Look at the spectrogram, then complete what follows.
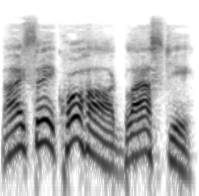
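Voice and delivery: put-on brash old skipper, loud and blunt; gruff old captain. Peleg asking Queequeg how he signs, loud and blunt. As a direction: bark at the recruit like a salty captain.

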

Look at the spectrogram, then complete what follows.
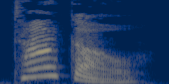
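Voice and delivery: high, loud little outburst; shriek. A narrator's reading. Little girl protests the gum, shrieking. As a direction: pipe it up sharply as the youngest child. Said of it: "Sunny shrieked".

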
